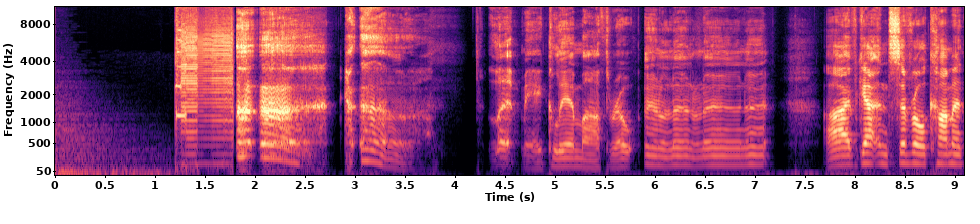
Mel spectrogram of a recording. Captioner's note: clears Throat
